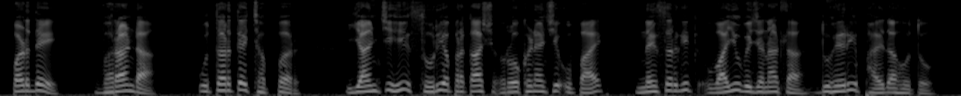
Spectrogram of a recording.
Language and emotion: Marathi, neutral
